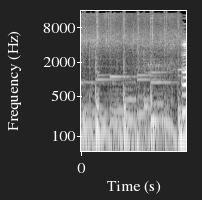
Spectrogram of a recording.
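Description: Oil sizzling steadily under pieces of stuffed wheat-flour pitha shallow-frying in a pan, heard beneath background music with a simple melody of held notes.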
